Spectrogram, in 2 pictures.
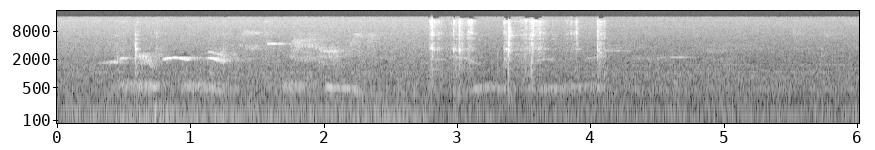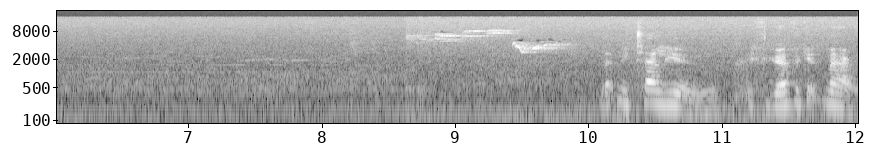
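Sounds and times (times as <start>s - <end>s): garden birds chirping: 0.0s - 12.0s.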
